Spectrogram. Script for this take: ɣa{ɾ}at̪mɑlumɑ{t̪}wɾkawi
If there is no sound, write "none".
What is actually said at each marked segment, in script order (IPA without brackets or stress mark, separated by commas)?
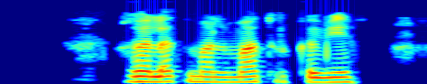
l, t̪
